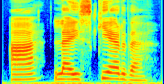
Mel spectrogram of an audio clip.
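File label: to The Left, Spanish, female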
